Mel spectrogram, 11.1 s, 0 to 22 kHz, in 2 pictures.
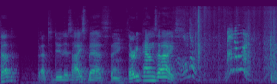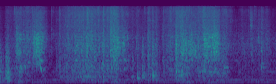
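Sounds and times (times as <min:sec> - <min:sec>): ice cubes pouring into water: 0:05.8 - 0:11.0.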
